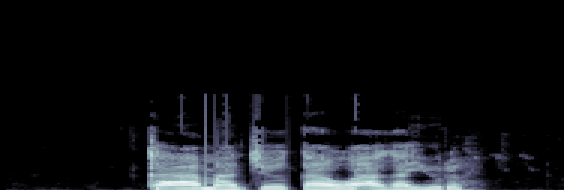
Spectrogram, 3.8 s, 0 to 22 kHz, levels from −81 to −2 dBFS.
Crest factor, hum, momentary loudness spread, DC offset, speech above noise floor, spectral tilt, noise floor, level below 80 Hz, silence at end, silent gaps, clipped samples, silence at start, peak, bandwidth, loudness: 14 dB; none; 8 LU; under 0.1%; 58 dB; -5.5 dB/octave; -69 dBFS; -48 dBFS; 0.6 s; none; under 0.1%; 1 s; 0 dBFS; 11 kHz; -12 LUFS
